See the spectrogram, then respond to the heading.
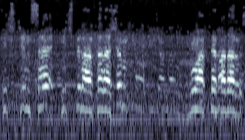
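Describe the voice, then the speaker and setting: A man's voice: high-pitched, flat delivery, a little slow, highs cut off. A man addressing his units over a walkie-talkie as a police commander, emphatic and resolute, repeating his phrases. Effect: police walkie-talkie radio. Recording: noisy walkie-talkie radio, far from mic.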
